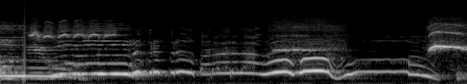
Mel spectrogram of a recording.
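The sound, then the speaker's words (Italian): A person whistles a sliding, melodic tune in sustained tones that bend and dip in pitch, with a brief break before a final rising note, loud and clear with no talk over it. “Se lo fa la nenia questo fischio ci manda tutti a letto.”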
